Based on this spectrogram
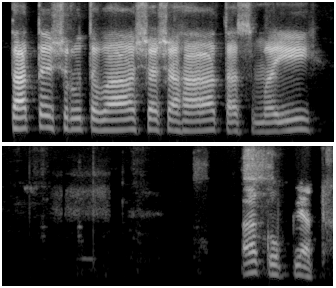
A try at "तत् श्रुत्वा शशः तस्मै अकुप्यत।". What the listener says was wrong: हाँ, तात नहीं बोलो, हलंत है। तत् श्रुत्वा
